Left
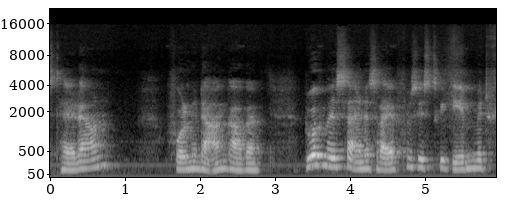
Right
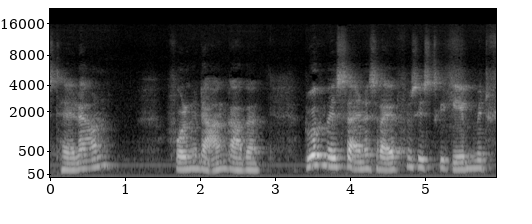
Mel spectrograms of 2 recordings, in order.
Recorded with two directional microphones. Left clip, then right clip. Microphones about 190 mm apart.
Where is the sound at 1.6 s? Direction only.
30° left (ahead or behind).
